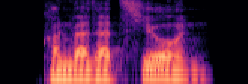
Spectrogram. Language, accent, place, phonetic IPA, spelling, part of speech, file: German, Germany, Berlin, [kɔnvɛʁzaˈtsi̯oːn], Konversation, noun, De-Konversation.ogg
- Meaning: conversation (talking, especially small talk)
